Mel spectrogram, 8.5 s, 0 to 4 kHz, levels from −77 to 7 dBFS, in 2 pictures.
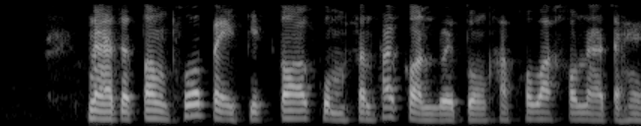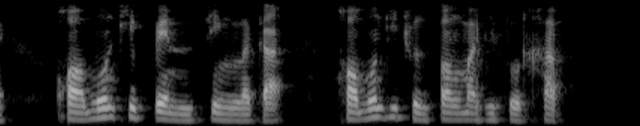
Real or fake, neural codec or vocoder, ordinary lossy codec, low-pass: fake; codec, 16 kHz, 8 kbps, FreqCodec, larger model; none; 3.6 kHz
